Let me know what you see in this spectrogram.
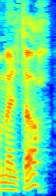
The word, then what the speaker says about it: Maltor: Maltor, comme ça se prononce, M-A-L-T-O-R.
